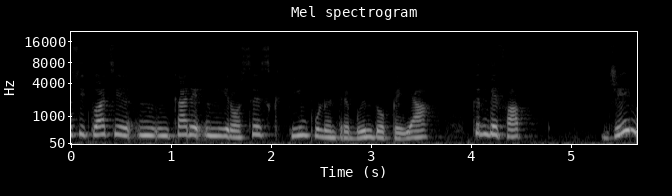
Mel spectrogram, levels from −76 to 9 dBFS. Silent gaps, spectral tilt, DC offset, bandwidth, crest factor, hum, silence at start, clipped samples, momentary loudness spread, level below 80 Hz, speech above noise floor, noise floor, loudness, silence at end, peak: none; -8.5 dB/octave; under 0.1%; 14.5 kHz; 14 dB; none; 0 s; under 0.1%; 7 LU; -66 dBFS; 27 dB; -57 dBFS; -31 LUFS; 0 s; -16 dBFS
